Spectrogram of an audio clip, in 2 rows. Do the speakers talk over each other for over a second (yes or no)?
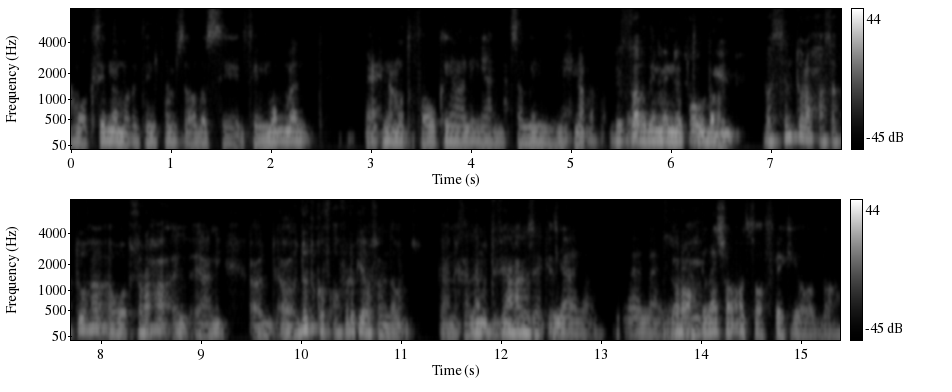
yes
